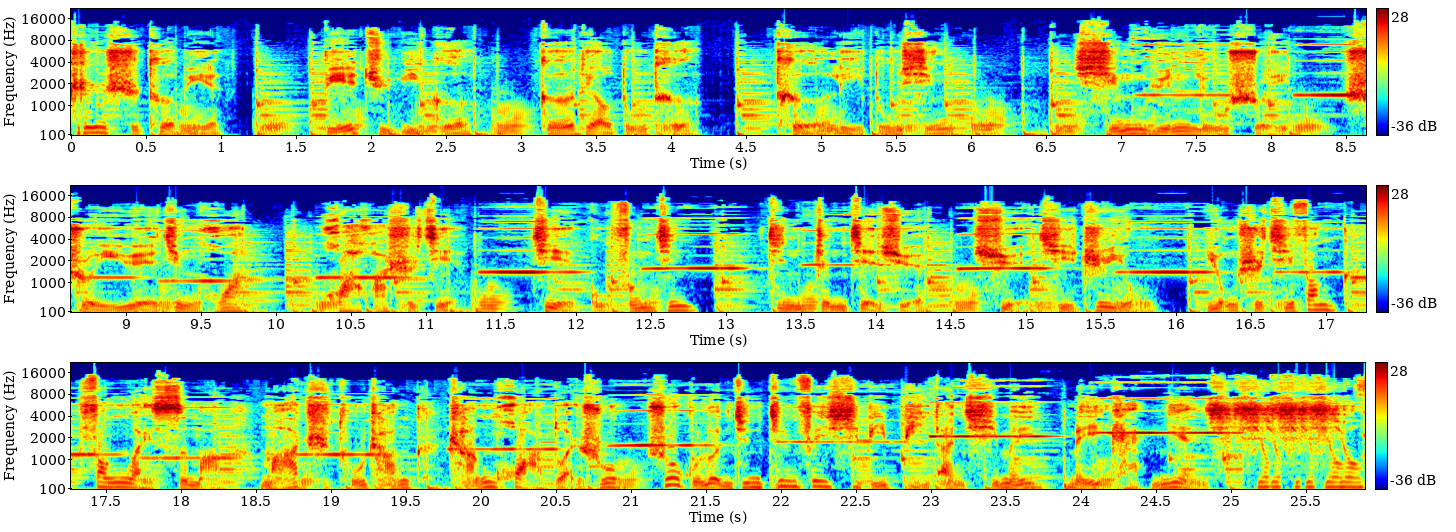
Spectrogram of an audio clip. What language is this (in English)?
Chinese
